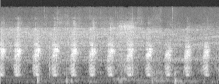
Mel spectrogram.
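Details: Green tree frog croaking in a steady series, about eleven short nasal honks in under five seconds, each evenly spaced with a bright mid-pitched tone and no other notable sounds.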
